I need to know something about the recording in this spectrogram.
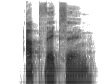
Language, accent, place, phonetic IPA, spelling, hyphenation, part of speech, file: German, Germany, Berlin, [ˈapˌvɛksl̩n], abwechseln, ab‧wech‧seln, verb, De-abwechseln.ogg
- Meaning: 1. to alternate 2. to take turns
